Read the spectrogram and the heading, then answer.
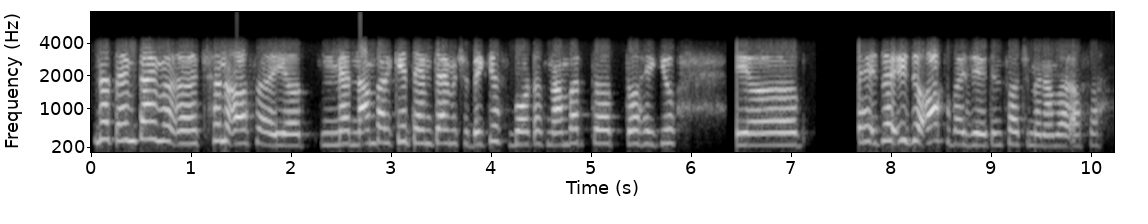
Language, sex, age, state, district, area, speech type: Kashmiri, female, 18-30, Jammu and Kashmir, Bandipora, rural, conversation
